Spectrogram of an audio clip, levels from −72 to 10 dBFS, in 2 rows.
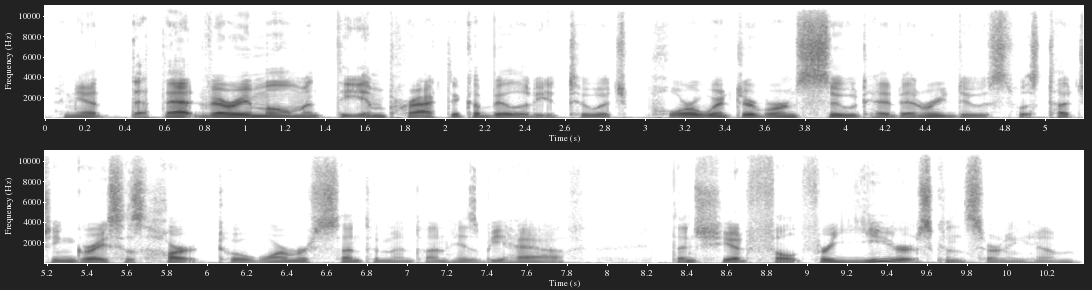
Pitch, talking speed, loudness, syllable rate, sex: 95 Hz, 200 wpm, -23 LUFS, 5.9 syllables/s, male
